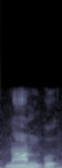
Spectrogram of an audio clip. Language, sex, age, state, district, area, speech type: Tamil, male, 60+, Tamil Nadu, Coimbatore, rural, read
